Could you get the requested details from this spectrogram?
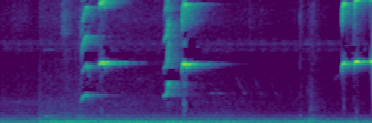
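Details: White-rumped shama in gacor song, giving three short, well-spaced bursts of very high, pure whistled notes, each a quick sharp phrase, over a faint low hum.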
